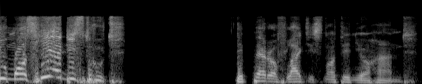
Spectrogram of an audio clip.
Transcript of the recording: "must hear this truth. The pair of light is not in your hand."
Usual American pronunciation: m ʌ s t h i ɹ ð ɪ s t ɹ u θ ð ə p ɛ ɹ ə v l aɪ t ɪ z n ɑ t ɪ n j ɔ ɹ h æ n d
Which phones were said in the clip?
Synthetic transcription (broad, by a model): m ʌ s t h i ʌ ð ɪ s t ɹ u t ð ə p ɛ ɹ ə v l aɪ t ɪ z n ɑ t ɪ n j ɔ h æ n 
